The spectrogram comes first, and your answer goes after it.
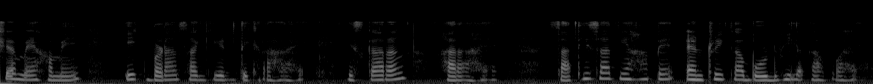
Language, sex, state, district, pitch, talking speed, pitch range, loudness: Hindi, female, Jharkhand, Jamtara, 210 Hz, 170 wpm, 200-230 Hz, -44 LUFS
